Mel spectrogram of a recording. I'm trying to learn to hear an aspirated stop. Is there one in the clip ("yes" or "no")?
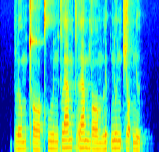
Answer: yes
